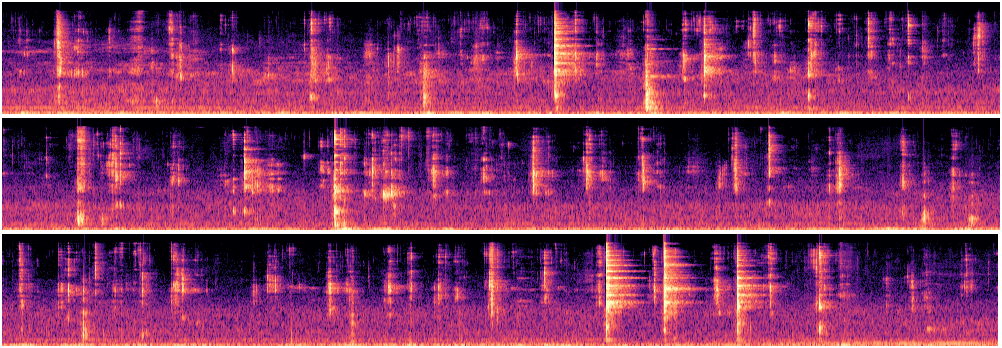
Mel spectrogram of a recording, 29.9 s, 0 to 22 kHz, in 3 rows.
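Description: Close-miked chewing and wet mouth sounds of a person eating nasi lemak with fried chicken, with scattered sharp clicks of a metal spoon and fork against the plate, loudest about 5 s, 13 s and 26 s in.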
